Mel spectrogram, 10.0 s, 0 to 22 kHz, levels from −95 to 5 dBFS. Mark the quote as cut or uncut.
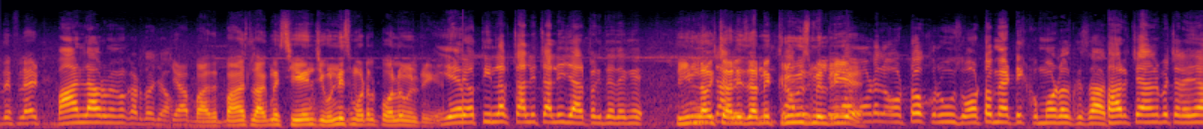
cut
